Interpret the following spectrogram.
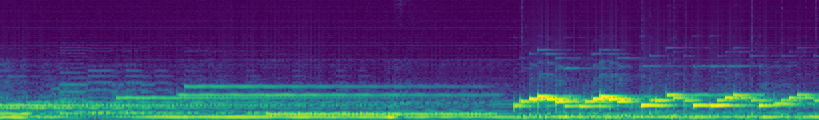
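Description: Vibraphone played with round-headed mallets in a jazz piece: long ringing notes, then about five seconds in a quicker, louder run of notes.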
